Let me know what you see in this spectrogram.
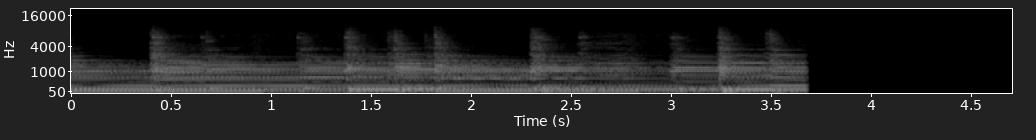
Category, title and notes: Music > Solo instrument
acoustic rock loop
acosutic, chord, chords, dissonant, guitar, instrument, knock, pretty, riff, slap, solo, string, strings, twang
